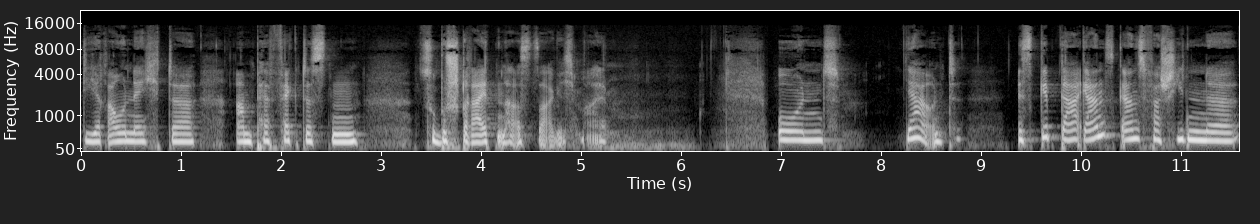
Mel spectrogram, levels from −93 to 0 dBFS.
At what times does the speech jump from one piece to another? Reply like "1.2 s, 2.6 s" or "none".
6.9 s, 10.0 s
